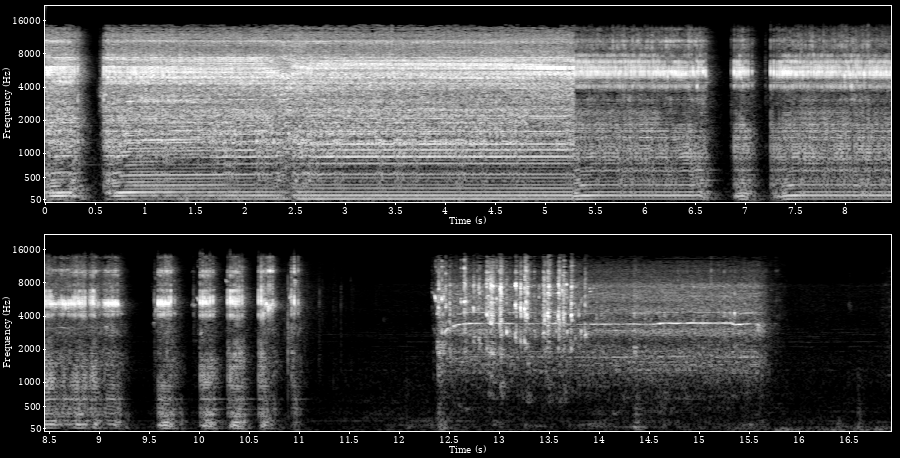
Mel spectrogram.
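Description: DeWalt drill with a long masonry bit drilling into a brick wall: the motor runs steadily at full speed for about five seconds, then in a string of short on-off bursts. After a brief lull, a rougher drilling sound with a high whine follows for the last few seconds as the bit works through the brick.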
